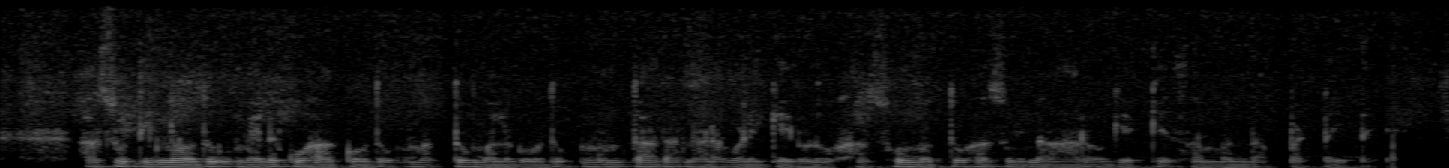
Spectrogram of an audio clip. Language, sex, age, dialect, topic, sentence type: Kannada, male, 31-35, Mysore Kannada, agriculture, statement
